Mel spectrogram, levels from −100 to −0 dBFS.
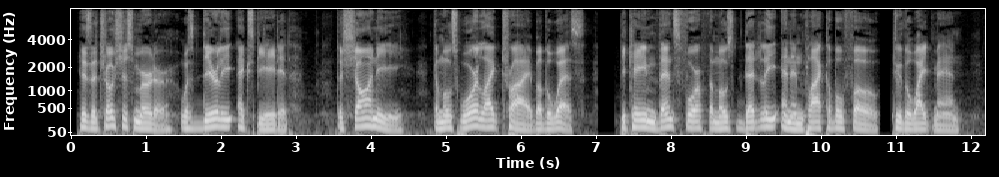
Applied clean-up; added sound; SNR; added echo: none; none; none; none.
